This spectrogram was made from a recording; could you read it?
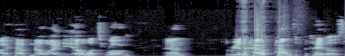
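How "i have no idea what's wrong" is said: mock-deadpan, flat put-on delivery. Describing patients who aren't upfront, imitating a deadpan patient. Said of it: "It's the people who just deadpan".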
